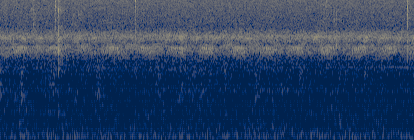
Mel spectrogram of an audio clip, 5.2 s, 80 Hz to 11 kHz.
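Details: Midnight voices of insects in Yurihama, Tottori, Japan, at summer's end in September 2020: an even, shrill, sustained trill on two high pitches, with faint soft ticks of a wood fire burning in a stove.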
